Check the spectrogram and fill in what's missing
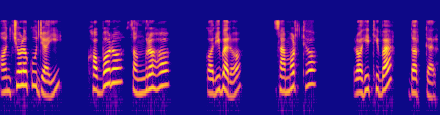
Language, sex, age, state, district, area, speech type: Odia, female, 30-45, Odisha, Cuttack, urban, spontaneous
